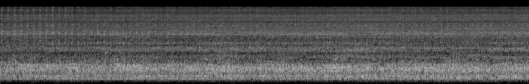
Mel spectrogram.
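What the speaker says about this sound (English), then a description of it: "It's not a very powerful motor, so I can't take too deep a cut at any given time." A weak motor drives a 3D-printed lathe as it cuts PLA, giving a steady, close whirring drone with an even, unbroken texture throughout and no talking.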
